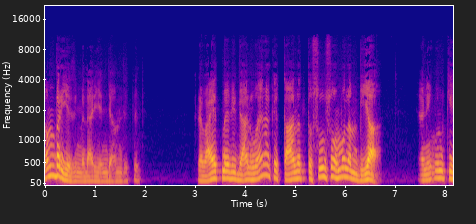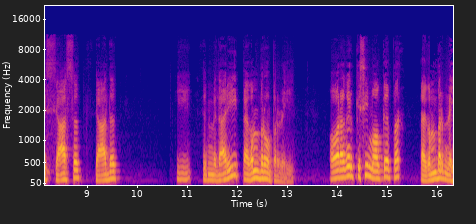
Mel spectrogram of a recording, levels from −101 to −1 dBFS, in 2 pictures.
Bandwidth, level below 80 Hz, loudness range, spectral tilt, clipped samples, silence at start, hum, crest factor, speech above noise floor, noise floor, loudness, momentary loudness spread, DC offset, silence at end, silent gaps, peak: 10 kHz; -60 dBFS; 5 LU; -9.5 dB/octave; under 0.1%; 0 s; none; 18 dB; 57 dB; -76 dBFS; -21 LUFS; 14 LU; under 0.1%; 0 s; none; -2 dBFS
